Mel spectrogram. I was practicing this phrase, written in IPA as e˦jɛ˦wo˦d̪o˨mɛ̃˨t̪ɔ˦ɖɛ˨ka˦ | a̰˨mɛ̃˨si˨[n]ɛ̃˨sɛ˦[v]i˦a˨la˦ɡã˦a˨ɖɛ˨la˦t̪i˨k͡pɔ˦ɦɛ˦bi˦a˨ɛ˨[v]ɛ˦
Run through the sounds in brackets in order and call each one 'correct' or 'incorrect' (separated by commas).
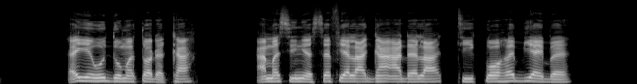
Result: incorrect, incorrect, incorrect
